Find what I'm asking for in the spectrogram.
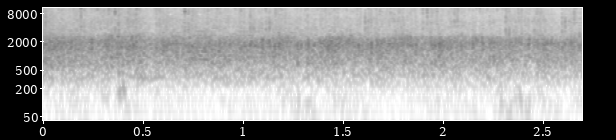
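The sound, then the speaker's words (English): An audience gives steady, enthusiastic applause to welcome first-time guests. Dense, even clapping holds at a constant level for the whole stretch, with no pause or voices on top. “So glad to have all of our first-time guests here today. Let's give all of our guests a hand.”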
